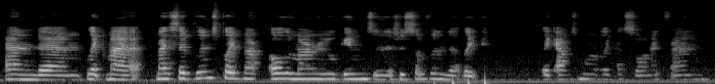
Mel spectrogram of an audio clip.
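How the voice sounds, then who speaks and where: A woman's voice: a little high, little pitch movement, normal speed, slight background noise, rough recording. A woman co-hosting a podcast in casual chat, with hesitant phrasing full of "like". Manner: hesitant phrasing, frequent use of "like". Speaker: podcast co-host.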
